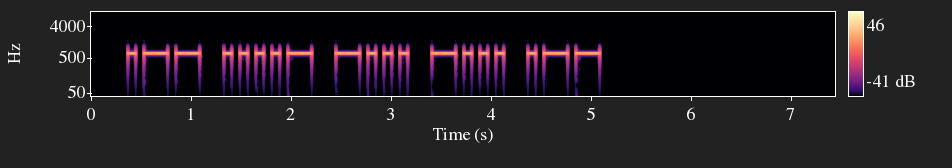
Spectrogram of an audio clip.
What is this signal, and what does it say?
Morse code, heard as a keyed tone, about 15 wpm, 700 Hz. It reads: W4BBW
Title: USA Call Signs - 5 Characters - Repeated 3x - 15wpm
